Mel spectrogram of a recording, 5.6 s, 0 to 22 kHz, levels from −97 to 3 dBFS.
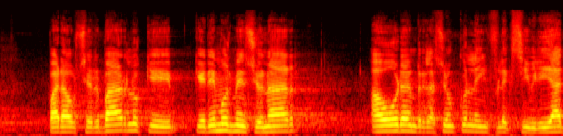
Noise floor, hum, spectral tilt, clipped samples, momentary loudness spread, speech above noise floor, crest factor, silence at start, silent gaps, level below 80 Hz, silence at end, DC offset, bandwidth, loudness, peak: -54 dBFS; none; -4.5 dB/octave; under 0.1%; 8 LU; 28 dB; 18 dB; 0.5 s; none; -70 dBFS; 0 s; under 0.1%; 15.5 kHz; -26 LUFS; -8 dBFS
